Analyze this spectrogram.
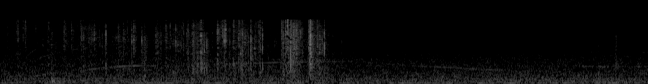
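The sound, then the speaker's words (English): A paper bag and a note crinkle and rustle in a run of crisp bursts over the first three seconds, building to a few sharper crackles before fading into quiet room hiss. “Turned into lost and found in a paper bag. Along with this note.”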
